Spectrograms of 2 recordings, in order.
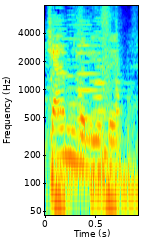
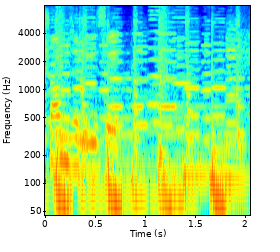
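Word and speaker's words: Champs-Élysées: थू प्रशन देखा है इसको अक्सर लोग बोलते हैं चम जली स्पेलिंग इसका यह है लेकिन इसको फ्रेंच एक्चुअल प्रोनंसिएशन है शम जली एनीवेज हमें यहीं से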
